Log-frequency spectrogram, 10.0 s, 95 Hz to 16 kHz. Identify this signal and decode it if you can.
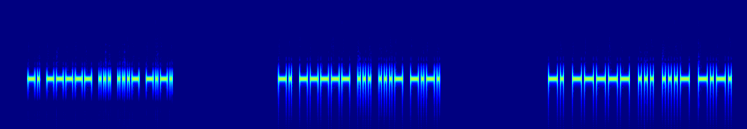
Morse code, heard as a keyed tone, about 33 wpm, 700 Hz. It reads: N0SVC N0SVC N0SVC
